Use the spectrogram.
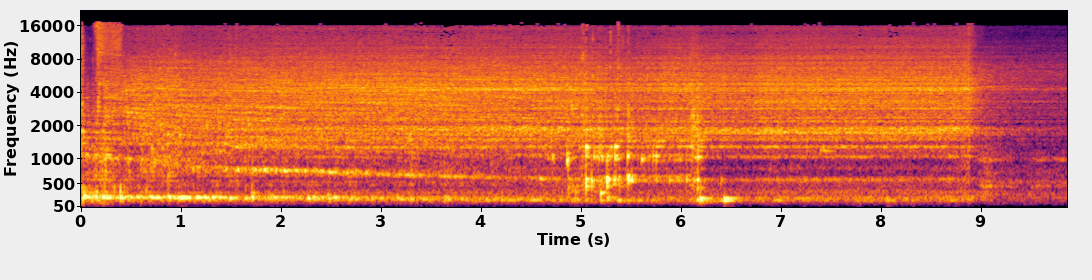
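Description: toilet flushing

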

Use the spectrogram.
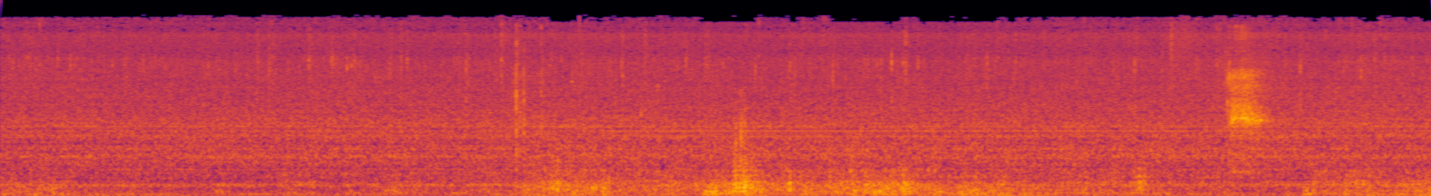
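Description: thunderstorm with rain

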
